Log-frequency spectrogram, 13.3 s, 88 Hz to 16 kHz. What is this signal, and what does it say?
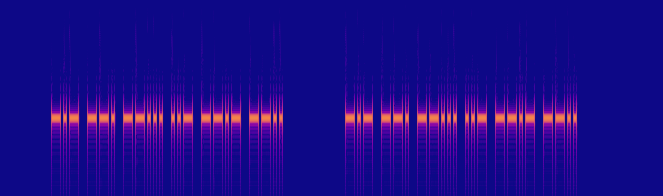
Morse code, heard as a keyed tone, about 20 wpm, 700 Hz. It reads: KG7UQZ KG7UQZ
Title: USA Call Signs - 6 Characters - Repeated 2x - 20wpm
